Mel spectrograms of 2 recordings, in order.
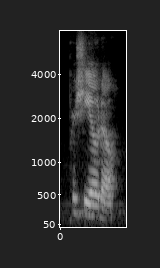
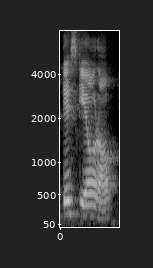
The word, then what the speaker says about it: prosciutto: He did change it, how to pronounce it. He called it like prosciutto. – Yeah. – I remember I said dischiotto.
